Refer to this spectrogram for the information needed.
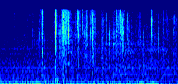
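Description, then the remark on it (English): A dry clatter of small stones trickling and clinking together as an old dairyman pours them into cupped hands, with a busy burst of rattling in the middle that tapers off. “Old Seppo pours them into my hands.”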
